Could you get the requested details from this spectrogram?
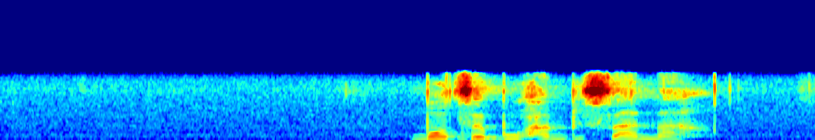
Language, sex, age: Swati, female, 21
